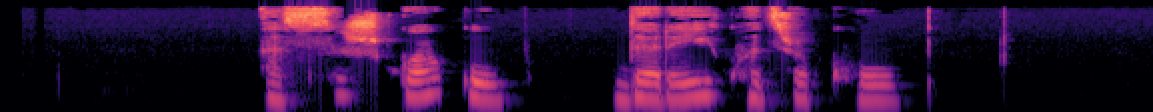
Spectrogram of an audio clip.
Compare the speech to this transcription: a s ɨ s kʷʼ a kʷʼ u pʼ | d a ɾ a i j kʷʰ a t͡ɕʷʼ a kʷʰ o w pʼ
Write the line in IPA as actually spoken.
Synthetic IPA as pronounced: a s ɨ ʂ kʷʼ a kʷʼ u pʼ | d a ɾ a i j kʷʰ a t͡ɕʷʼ a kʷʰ o w pʼ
